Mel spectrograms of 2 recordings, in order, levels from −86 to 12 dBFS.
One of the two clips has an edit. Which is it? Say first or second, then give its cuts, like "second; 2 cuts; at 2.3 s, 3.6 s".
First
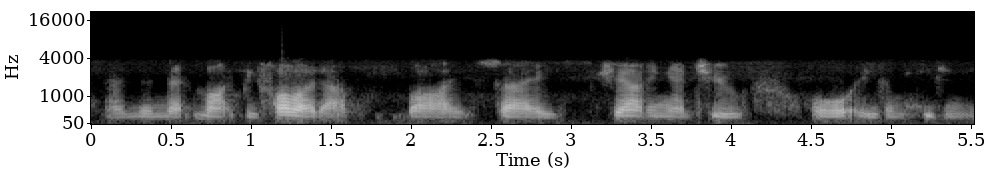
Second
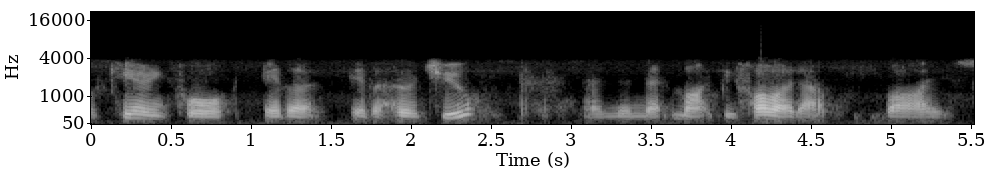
second; 1 cut; at 1.0 s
